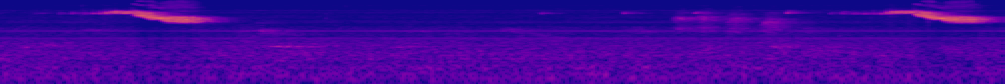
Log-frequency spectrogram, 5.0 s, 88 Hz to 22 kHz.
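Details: A blue-black grassquit singing at 11:46 on 7 May, having sung all day since early morning, gives two high, sharp buzzy notes sweeping downward about four seconds apart, with faint chirps from other birds between them.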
